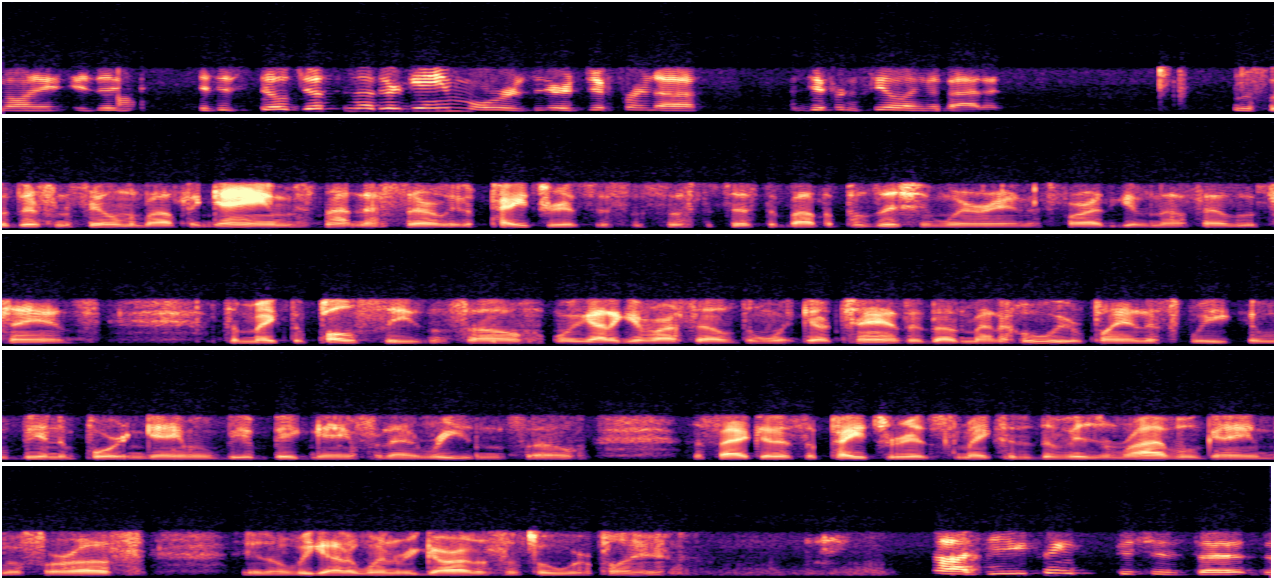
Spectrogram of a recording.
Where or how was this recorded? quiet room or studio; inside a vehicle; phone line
phone line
